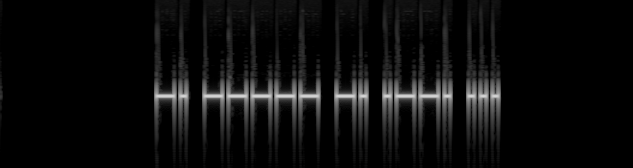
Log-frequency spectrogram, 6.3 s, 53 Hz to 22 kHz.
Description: Morse code, heard as a keyed tone, about 24 wpm, 700 Hz. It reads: N0NPS
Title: Speed Racing - USA Call Signs 20wpm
